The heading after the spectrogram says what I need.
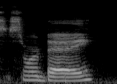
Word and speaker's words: Sorbet: girl's name so here's Sor Bay right here there is a t at the end but you actually don't pronunciate the T so you can see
